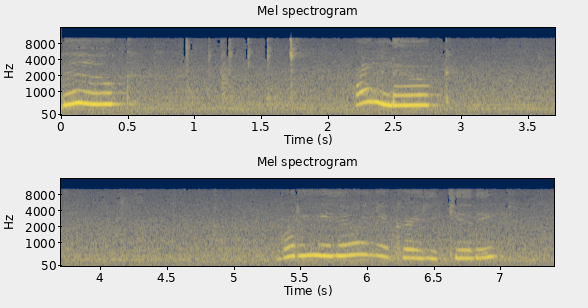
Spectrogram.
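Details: Bambino kitten named Luke, a hairless short-legged Sphynx and Munchkin cross born at a cattery, gives three tonal meows indoors, each rising then falling, spaced about two seconds apart, with a quiet room hum behind.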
